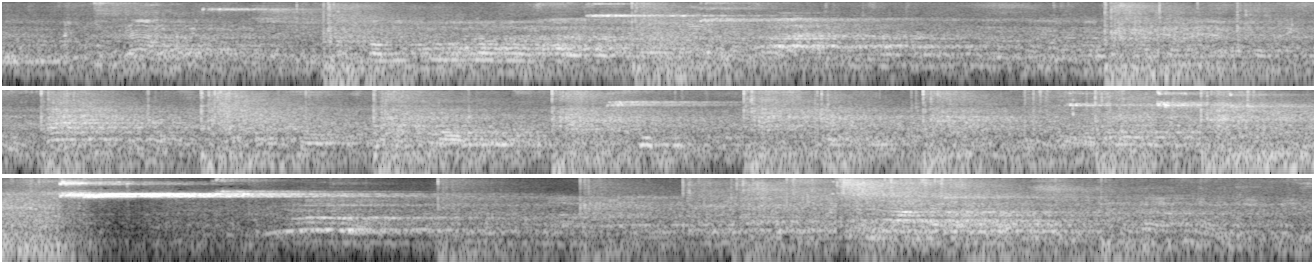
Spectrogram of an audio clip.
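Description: A basketball being dribbled on a sports-hall floor, bouncing repeatedly, with indistinct voices of players and onlookers echoing through the large hall.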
